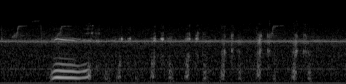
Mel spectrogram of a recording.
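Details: One low, half-second hoot from a male Eurasian eagle-owl, Netherlands, early evening of 6 February 2013. Soft clicks follow it, and a thin steady whine runs in the background.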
